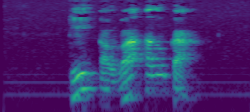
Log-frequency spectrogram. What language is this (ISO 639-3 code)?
cat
